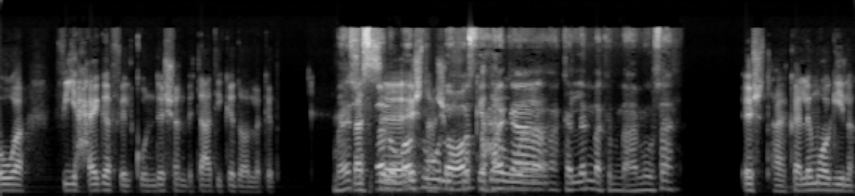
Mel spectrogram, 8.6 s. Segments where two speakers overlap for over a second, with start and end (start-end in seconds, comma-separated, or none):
3.5-5.2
